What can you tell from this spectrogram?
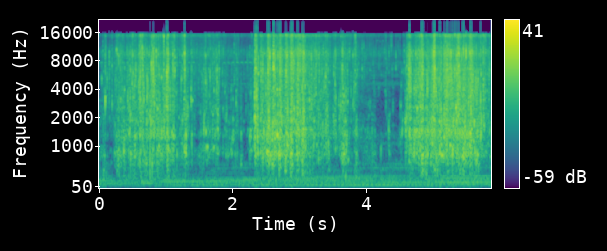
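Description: Water splashing and sloshing as a hand scrubs wet sand off a plastic toy dump truck in shallow muddy water, in two louder spells with a lull about four seconds in.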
